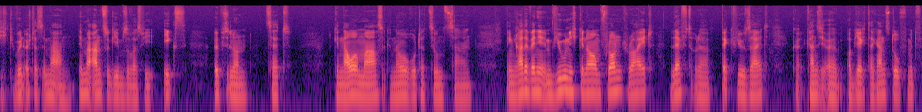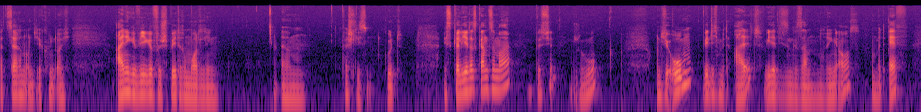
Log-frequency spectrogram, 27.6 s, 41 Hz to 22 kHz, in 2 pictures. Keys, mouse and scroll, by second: 9.1 scroll up 5, 9.5-9.9 scroll down 8, 10.7 middle click, 14.3-14.7 scroll up 6, 14.7-15.5 scroll down 7, 15.5 scroll up 3, 17.6 l, 19.0 middle click, 20.2 s, 21.4 click, 22.3 click, 23.8 right click, 25.3 alt+right click, 27.2 f.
